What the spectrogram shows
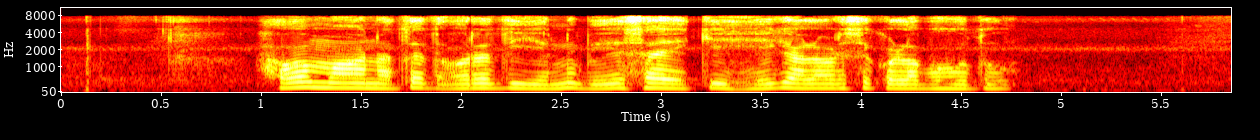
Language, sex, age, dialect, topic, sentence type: Kannada, male, 36-40, Central, agriculture, question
